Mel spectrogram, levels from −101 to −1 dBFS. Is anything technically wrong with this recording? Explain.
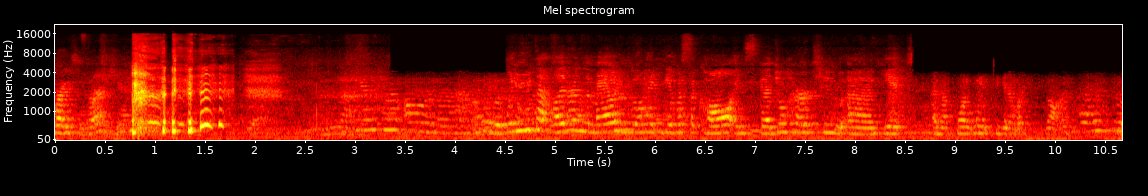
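Yes, there are two Bluetooth SBC bit pool drops, from 3.35 to 4.51 s and from 8.57 s to the end. The link starved, so the encoder cut the top sub-bands and quantised the rest coarsely. Treble goes dull and gritty, which fits a fall from bit pool 28 to 5, near 54 kbps.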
